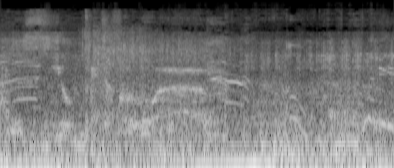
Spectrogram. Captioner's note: shouting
